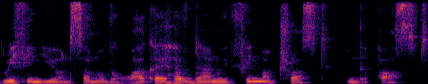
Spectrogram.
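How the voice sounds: A man's medium-pitched voice, dark and mellow in tone, with a slightly husky edge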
